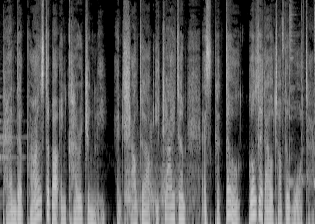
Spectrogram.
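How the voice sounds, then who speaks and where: Female storyteller, very low pitch, expressive storybook read with music under it. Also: moderate pace. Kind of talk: storybook reading.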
